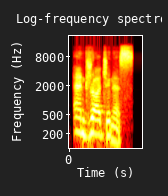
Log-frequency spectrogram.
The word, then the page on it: androgynous: Indian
